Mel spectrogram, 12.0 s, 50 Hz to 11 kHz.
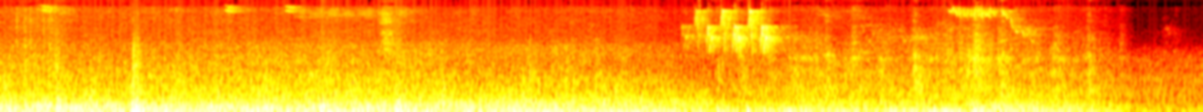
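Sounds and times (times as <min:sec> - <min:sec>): funicular car rumbling: 0:00.0 - 0:11.8
birds chirping: 0:06.8 - 0:11.0.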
